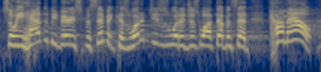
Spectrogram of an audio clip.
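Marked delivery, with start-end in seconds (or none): 3.6-4.2 high, loud shout across a graveyard; loud call. Acted. Jesus calls to the whole graveyard, loud shout. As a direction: bellow it to every tomb.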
